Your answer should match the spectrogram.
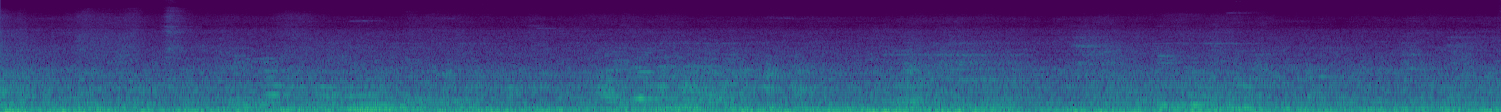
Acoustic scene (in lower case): subway train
